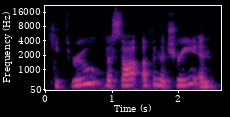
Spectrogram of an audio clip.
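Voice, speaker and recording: A woman whose voice sits high brings a picture book to life for young listeners as their teacher. She reads expressively and warmly encourages them, breaking off to ask them questions.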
